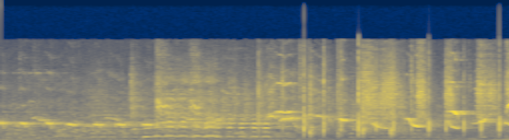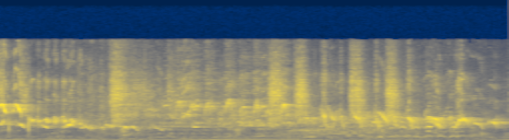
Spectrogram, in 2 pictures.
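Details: Greater green leafbird, noted for many contest achievements, giving a busy high song of chirps, clicks and bending whistles, with a faint low humming voice in the background midway.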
